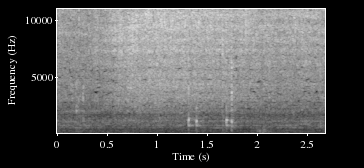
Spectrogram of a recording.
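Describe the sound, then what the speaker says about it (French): Broth goes into a hot pan of beef stroganoff, giving a steady loud sizzle and hiss with a few clinks of a utensil against the pan and no talking. "Donc, on met le bouillon."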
